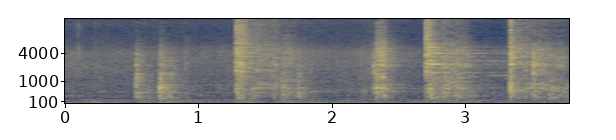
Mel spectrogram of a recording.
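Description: Ash gourd fry mixed with crushed kasuri methi is stirred in a pan, giving a series of sharp spatula scrapes and knocks against the metal, about seven strokes spaced irregularly over a faint sizzle.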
